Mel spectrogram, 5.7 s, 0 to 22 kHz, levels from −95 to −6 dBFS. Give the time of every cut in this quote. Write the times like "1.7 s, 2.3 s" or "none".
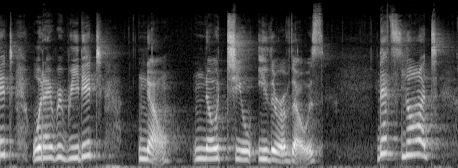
4.2 s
